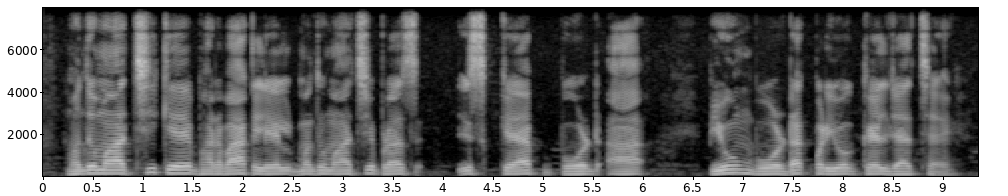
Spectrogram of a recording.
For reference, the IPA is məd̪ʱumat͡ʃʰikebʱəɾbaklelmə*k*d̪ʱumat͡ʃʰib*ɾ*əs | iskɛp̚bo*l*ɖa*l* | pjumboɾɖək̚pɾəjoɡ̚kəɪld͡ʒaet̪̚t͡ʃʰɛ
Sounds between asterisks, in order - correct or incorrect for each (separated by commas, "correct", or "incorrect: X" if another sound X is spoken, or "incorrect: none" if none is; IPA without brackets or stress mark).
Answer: incorrect: none, correct, incorrect: ɾ, incorrect: none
